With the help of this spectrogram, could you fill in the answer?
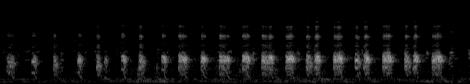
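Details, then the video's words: A two-year-old hybrid partridge from Dushanbe, bred for fighting and hunting, calls in a steady run of about twenty loud, clipped chuck notes, evenly paced at roughly four per second. "Кабки гибрид"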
